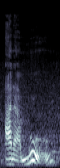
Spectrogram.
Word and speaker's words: anamú: this thing here and that is called anamu spelled uh Anna a n a m Accent on the U and it's uh um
